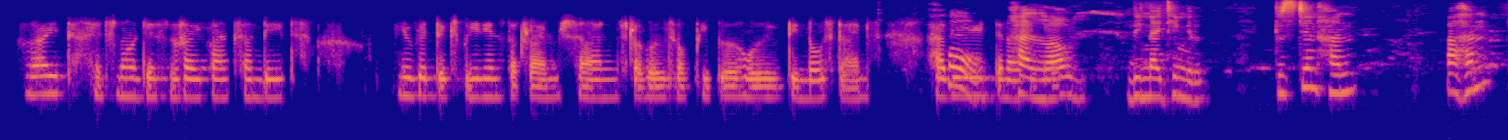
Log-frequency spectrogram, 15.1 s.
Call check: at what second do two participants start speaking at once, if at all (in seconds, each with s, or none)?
9.5 s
